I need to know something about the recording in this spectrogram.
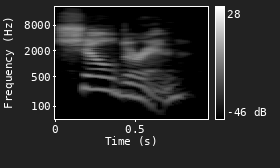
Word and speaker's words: children: sound milder Wilder mildly one important exception where the I does not have a long eye sound is the word children notice when you have one child it has a long eye sound but as soon as you make it plural the I becomes a short ey sound and we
